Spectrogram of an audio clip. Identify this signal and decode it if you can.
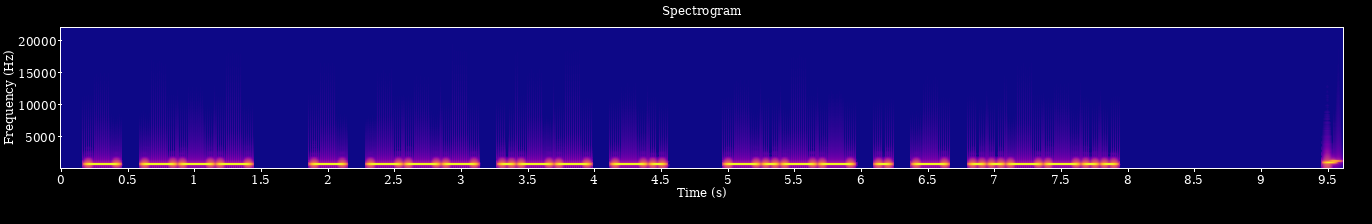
Morse code, heard as a keyed tone, about 17 wpm, 700 Hz. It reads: TO TOWN YET?
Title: Sentences from Top 1500 Words 17wpm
